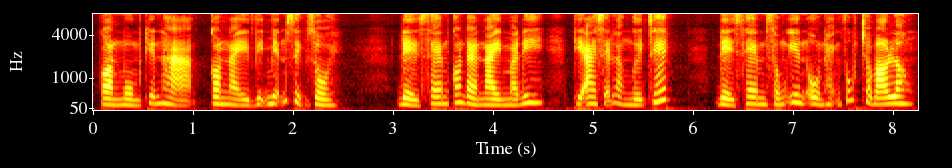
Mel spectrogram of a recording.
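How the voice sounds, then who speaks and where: A woman reading as a furious village wife with a shrill, cutting tongue, cursing in a mid-pitched voice. The sound is dry and close, with no room around it. A storybook reading of a fed-up peasant woman. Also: normal speed, no room sound, lightly acted. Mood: bitter defiance. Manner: shrill scolding, cursing loudly.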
